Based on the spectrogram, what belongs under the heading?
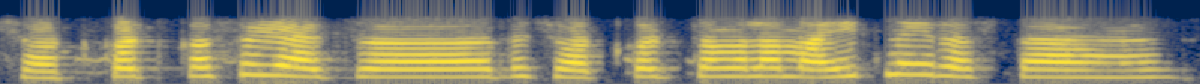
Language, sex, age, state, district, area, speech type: Marathi, female, 18-30, Maharashtra, Amravati, urban, conversation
